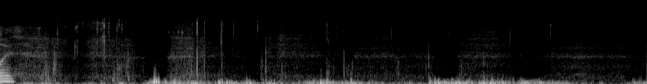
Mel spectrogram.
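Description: Footsteps of someone walking slowly and unevenly: a string of irregular low thumps with light crunches and ticks.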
